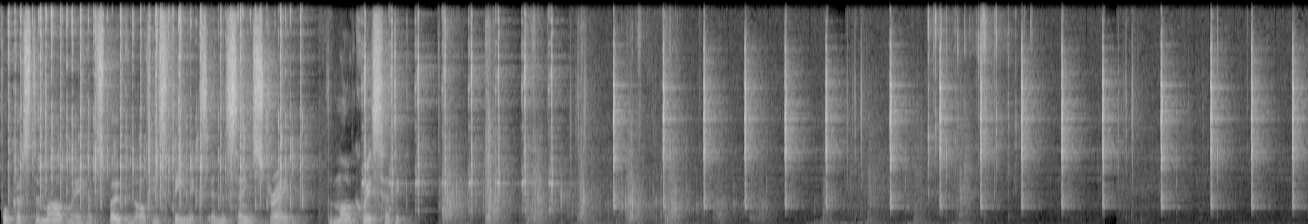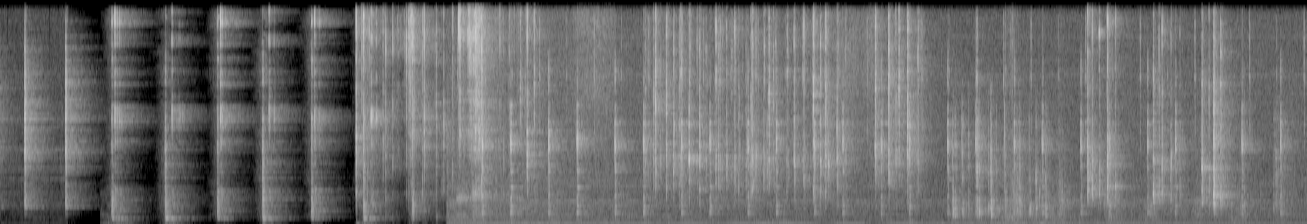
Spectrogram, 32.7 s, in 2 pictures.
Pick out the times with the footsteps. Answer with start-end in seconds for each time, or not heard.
5.5-12.2, 28.9-32.6.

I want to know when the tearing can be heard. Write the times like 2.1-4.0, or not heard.
11.6-12.9, 20.8-23.0.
